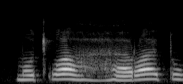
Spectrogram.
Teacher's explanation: آواز کو میم کے ساتھ مکس کر کے پڑھیے، ازواج مطہرۃ، ہا کے پر سٹریس دینا ہے کیونکہ یہاں پہ تشدید ہے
